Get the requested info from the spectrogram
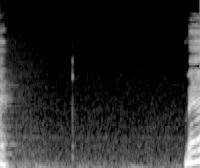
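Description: Near silence between two sentences of a woman's read-aloud narration, her voice trailing off at the start and resuming near the end, with one faint click about a third of the way in.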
